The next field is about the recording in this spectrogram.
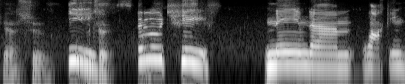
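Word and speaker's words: Sioux: gravestone and it's um a how do you pronounce s i o u x Su s i yes Sue s i o u x yeah Sue Sue Chief named um walking bear and I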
